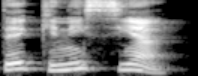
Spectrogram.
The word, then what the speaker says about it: technicien: Ce qui كتكتب T ش وكتقرا ك technicien.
